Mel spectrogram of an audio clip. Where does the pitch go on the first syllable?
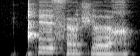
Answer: high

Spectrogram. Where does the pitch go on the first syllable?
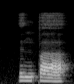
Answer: low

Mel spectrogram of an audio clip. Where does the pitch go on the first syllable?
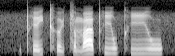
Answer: rising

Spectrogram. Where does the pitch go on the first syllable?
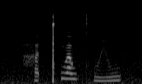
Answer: rising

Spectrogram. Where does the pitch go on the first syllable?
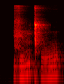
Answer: rising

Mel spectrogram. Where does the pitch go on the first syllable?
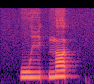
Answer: low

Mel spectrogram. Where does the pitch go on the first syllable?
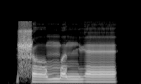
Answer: rising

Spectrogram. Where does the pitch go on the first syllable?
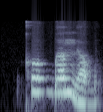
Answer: high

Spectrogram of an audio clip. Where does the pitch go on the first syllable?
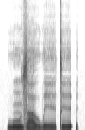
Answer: falling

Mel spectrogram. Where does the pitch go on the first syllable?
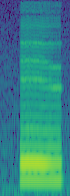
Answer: high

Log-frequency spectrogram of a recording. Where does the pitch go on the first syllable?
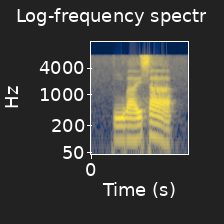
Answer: rising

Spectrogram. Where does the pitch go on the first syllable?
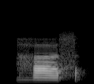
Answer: low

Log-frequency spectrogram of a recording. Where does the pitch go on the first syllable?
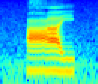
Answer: low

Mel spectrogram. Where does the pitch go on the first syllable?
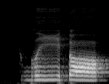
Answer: high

